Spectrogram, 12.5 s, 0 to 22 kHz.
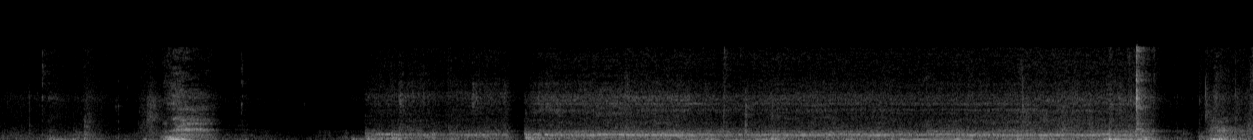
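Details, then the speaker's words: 1963 Chevrolet Corvette Z06 split-window coupe, fuel injected, on a cold day: a small electric motor whirs for several seconds between clicks and stops, but one headlight won't roll up; a wire underneath was seen popped up. "wow that headlight's not rolling up but i did notice underneath here a wire that's yeah i did notice the wire popped up"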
